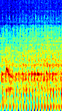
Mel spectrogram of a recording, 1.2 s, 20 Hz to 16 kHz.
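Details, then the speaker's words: Chinese GY6 49cc four-stroke scooter, stock exhaust with holes drilled in it; fast even putter with a rounded low note, no knocks or misses: normal idle. "definitely open up that exhaust a bit. It's not much louder, yeah. It's a good running little bike, these Chinese bikes."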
